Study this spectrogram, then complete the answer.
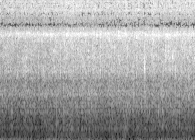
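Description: Beef sausage dogs and onions frying in a pan, a steady, even sizzle with a constant bright hiss and no voices.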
